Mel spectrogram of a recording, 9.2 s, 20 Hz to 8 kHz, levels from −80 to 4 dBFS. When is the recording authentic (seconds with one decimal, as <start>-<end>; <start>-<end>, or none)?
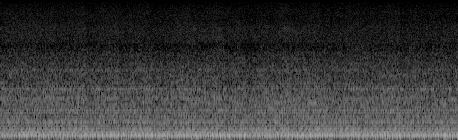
0.0-5.4; 6.0-9.2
